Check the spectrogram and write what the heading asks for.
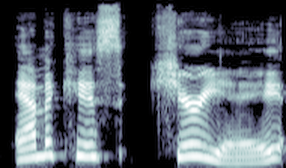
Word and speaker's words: amicus curiae: who lends his time as an amicus curiae, I think I'm saying that right, for all those of us, did I get it right? – Yeah.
